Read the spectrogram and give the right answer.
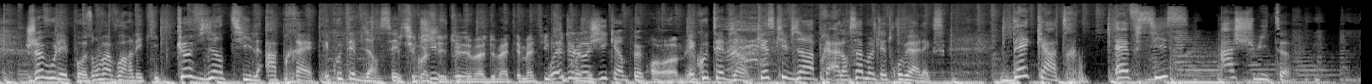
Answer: Bah, J10.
